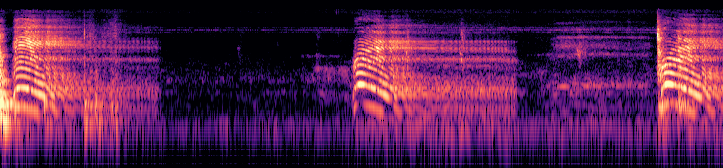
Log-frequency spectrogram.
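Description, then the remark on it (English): A gray go-away bird's nasal, wailing call repeats three times in drawn-out bursts, each a descending harmonic cry like a complaining "go-away," separated by short quiet gaps, fairly loud. “This is the gray go-away bird.”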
